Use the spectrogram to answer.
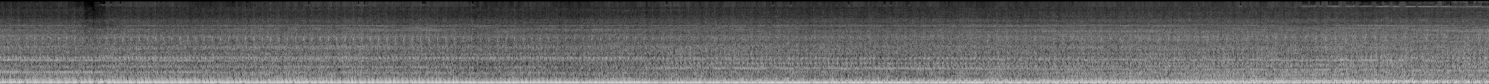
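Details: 1200hp supercharged Hemi in Sgt Smash project car, first start after diff brace, driveshaft, Kooks stainless exhaust and Holley fuel system install: loud deep even idle, steady lumpy throb, no knocks or misses.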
